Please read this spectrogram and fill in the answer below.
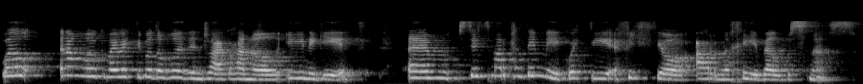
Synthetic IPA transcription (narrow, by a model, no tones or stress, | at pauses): wɛlˠənamlˠʊɡmawɛdiboːdɔnvlˠʊɨðɨndraːɡwaɦanɔlˠiniɡiːd̥ | əːmsɪtʰmarpʰandɛmɪɡwɛdiəfejθjɔarnəχiːvɛlˠbəsnas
